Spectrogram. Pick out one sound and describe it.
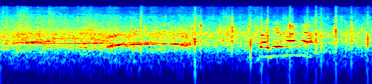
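An audience laughs and cheers in a large hall.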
